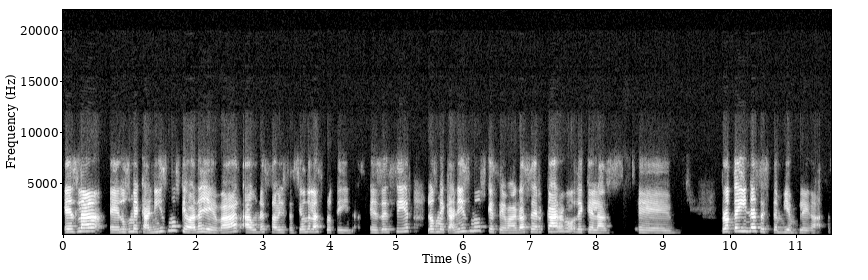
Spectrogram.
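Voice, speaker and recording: A woman with a high voice talks fairly slowly, her intonation lively. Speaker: lecturer. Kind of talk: lecture. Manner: halting, many fillers.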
